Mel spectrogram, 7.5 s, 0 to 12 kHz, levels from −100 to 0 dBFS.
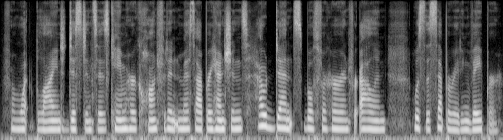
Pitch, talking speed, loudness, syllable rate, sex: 185 Hz, 160 wpm, -17 LUFS, 4.8 syllables/s, female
